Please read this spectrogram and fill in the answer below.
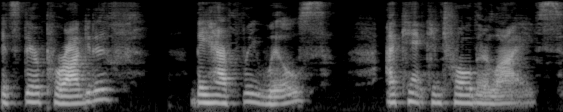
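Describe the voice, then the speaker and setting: Using vocal fry, a woman with a fairly low pitch speaks at a fairly slow pace with ordinary pitch variation and long, frequent pauses. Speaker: vlogger sharing personal journey. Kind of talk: personal reflective monologue.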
